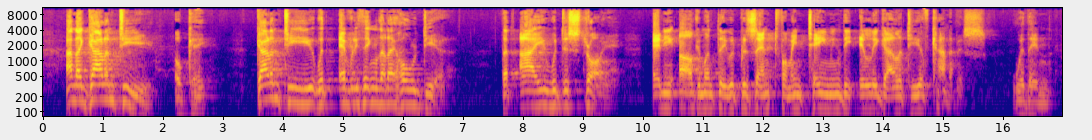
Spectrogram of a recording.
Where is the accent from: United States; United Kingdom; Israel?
United Kingdom; Wales; Now, see, the problem is I'm Welsh.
